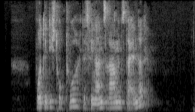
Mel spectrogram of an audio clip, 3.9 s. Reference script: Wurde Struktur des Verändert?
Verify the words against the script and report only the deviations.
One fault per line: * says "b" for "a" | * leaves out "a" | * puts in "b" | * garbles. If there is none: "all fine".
* puts in "die"
* puts in "Finanzrahmens"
